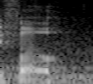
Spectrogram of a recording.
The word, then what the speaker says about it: pho: But yeah, I do say pho. That way it rhymes with "Oh Canada."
